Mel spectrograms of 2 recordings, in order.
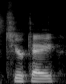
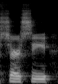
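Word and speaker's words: Circe: A little bit older now, but it also uses like the traditional Greek pronunciations of things. So is Kirk instead of Cersei.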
